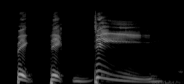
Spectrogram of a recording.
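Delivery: called out in the open. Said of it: "But he would go".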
